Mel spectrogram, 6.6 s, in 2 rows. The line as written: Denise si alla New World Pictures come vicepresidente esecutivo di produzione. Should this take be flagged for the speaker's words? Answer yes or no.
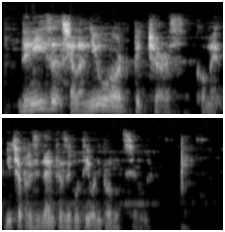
no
